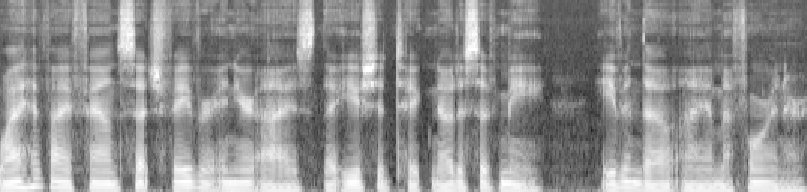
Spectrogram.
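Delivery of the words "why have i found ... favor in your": usual speaking voice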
